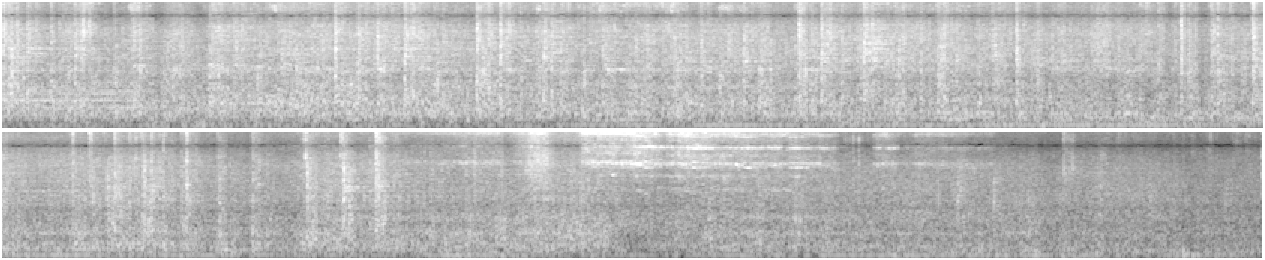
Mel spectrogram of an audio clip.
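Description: A passenger train with a diesel locomotive rolling past at close range, its wheels clacking over the rail joints over a steady low rumble. A high wheel squeal sounds about twelve seconds in, and the sound eases a little near the end as the train moves off.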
